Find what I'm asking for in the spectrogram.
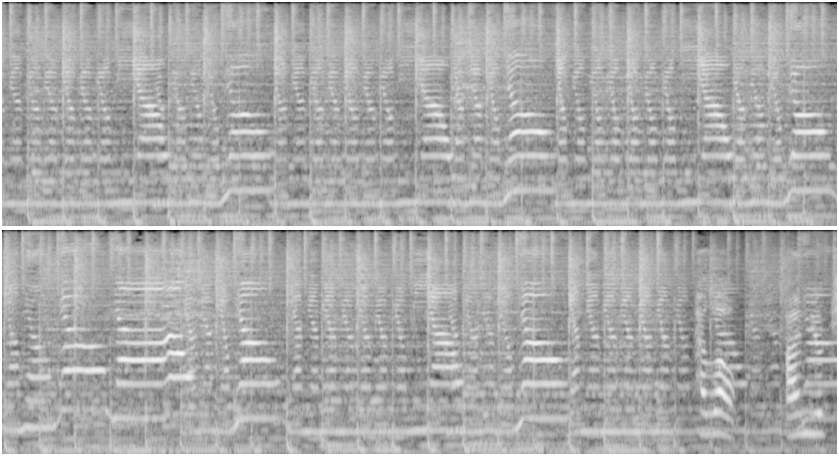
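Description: A virtual cat in a slime video game meows repeatedly in a cartoonish voice over bright, continuous game music, loud and close.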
